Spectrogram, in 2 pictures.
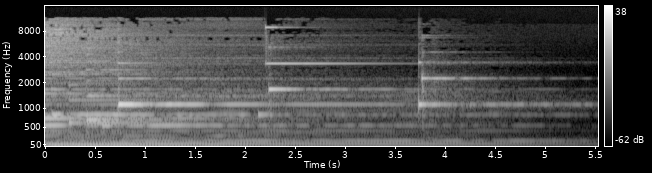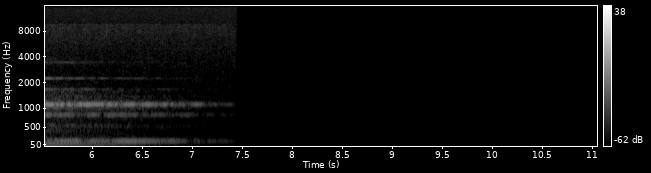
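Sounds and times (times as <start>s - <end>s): low hum: 0.0s - 6.3s.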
